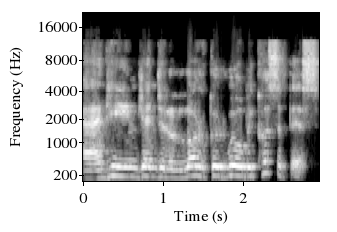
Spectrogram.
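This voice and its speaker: A man with an English accent, high pitch, lively intonation and a moderate pace. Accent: English accent, noticeable. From England. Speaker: true crime author. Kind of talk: interview.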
